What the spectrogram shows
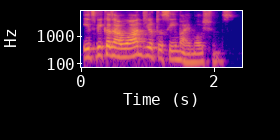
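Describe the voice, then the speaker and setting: Hombre profesor que da clase en línea, voz algo aguda. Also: male voice, high voice, animated, brisk. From India. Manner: fillers and repeated words, emphatic. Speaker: college lecturer. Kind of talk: online lecture. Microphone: webcam on video call.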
